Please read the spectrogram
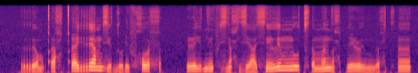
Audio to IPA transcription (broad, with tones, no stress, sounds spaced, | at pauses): rʲ ɔ˩ m qʼ i˩ ħ qʼ i˧ rʲ a˥ m zʲ ə˩ d u˩ ɽ i˥ f χ u˥ ħ | ɭ i˧ d ĩ˧ f zʲ ə̃˩ ħ zʲ a˩ sʲ ə̃˥ lʲ ə˥ m n u˥ t͡sʼ ə˧ m ə̃˥ d ə̃˩ ħ p i˧ ɭ ʉ˩ m ʉ˩ ħ t͡sʼ ə̃˥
